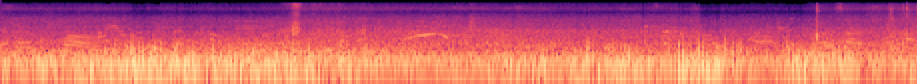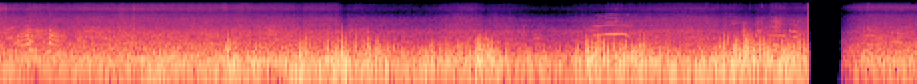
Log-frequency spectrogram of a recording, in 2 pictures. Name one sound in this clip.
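Waves crash and wash onto a beach.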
